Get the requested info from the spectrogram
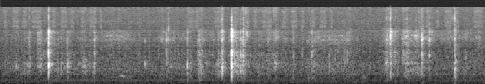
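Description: Light, scattered clicks and taps of a small metal airsoft part being handled and fiddled with in the hands, the sharpest click about three seconds in.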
